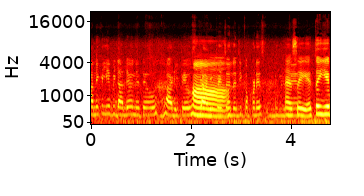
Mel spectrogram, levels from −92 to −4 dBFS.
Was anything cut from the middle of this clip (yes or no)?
no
